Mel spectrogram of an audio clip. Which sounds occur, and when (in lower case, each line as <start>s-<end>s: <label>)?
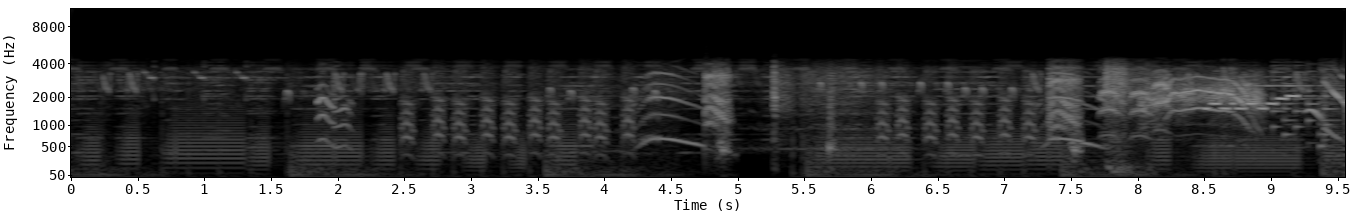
0.0s-9.5s: music
0.0s-9.5s: video game sound
0.2s-1.3s: bird
1.6s-2.7s: bird
1.8s-2.2s: speech synthesizer
2.3s-4.7s: speech synthesizer
4.7s-5.0s: crow
5.2s-5.4s: generic impact sounds
5.6s-7.3s: bird
5.7s-5.8s: generic impact sounds
5.9s-7.2s: speech synthesizer
7.3s-8.9s: crowing
8.9s-9.5s: sound effect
